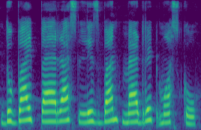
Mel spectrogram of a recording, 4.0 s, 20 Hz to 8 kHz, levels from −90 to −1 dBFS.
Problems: none marked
